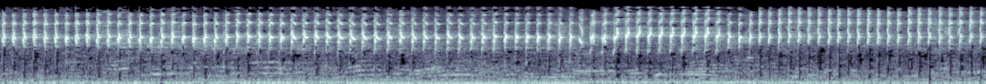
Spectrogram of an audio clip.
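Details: Extended lovebird ngekek, a chattering trill used to train fledglings and as a master song: dense, rapid high twittering pulses running without pause for ten seconds, slightly wavering in pitch, with faint soft lower notes beneath.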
